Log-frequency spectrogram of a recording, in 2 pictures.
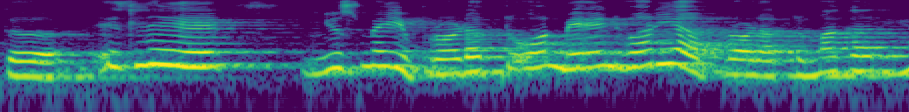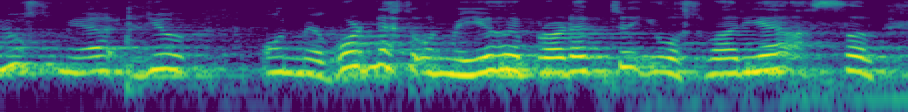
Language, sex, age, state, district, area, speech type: Kashmiri, female, 30-45, Jammu and Kashmir, Baramulla, rural, spontaneous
